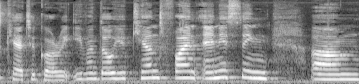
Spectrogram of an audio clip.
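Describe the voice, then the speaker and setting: Lively intonation and a moderate pace come through over noticeable background noise. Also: woman. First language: Russian. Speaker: YouTuber. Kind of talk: movie review monologue. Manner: halting, many fillers.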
